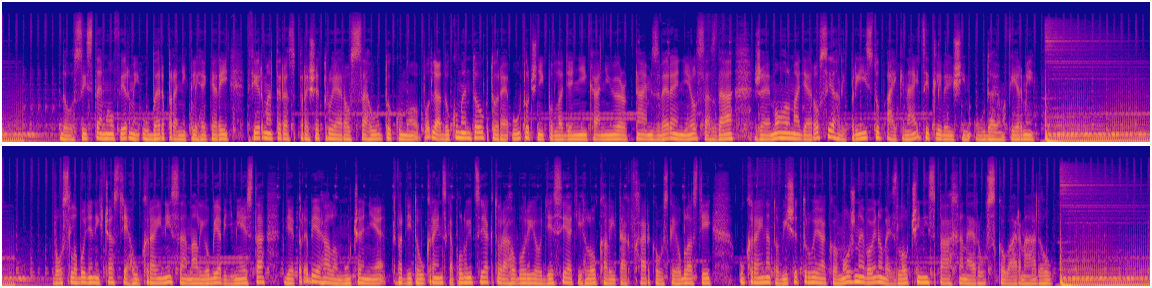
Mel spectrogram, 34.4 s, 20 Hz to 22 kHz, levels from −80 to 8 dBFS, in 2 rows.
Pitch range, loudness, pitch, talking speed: 110-130 Hz, -18 LUFS, 120 Hz, 115 wpm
